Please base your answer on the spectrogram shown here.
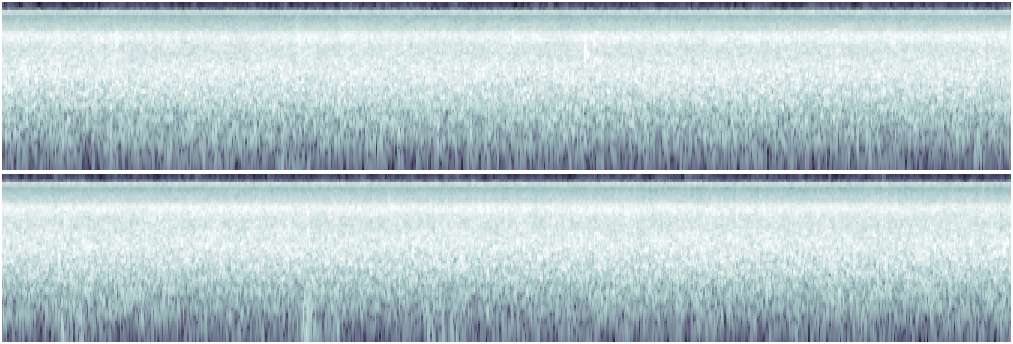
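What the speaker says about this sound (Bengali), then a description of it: "প্রচুর বৃষ্টি।" Heavy rain pouring down at a market with water pooled below, a dense, steady hiss of downpour and rushing water, loud and unbroken throughout.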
